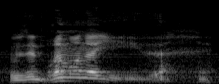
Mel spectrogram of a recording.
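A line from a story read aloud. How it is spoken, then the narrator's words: Sneering. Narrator (French): ricana-t-il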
